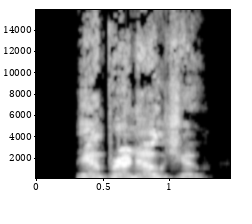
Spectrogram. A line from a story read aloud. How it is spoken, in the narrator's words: I bellowed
